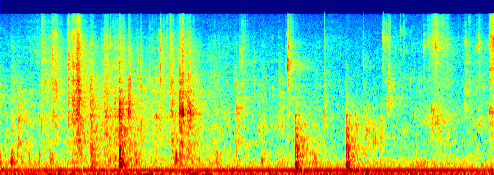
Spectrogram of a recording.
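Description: A person chewing and biting fried fast food close to the microphone, with scattered soft crunches and wet mouth clicks. She bites into a french fry near the end. A steady low hum runs underneath.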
